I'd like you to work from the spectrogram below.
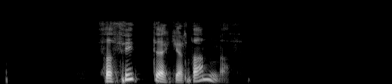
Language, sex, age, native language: Icelandic, male, 30-39, Icelandic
